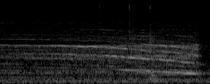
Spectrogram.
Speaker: so you could hear it load up at the end there and you just adjust that potentiometer so there's not too much strain on the vigola but so that it is fully closed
